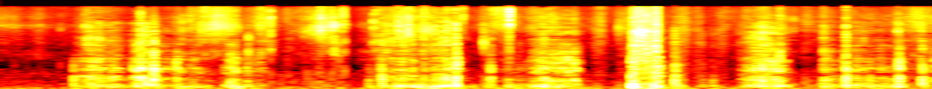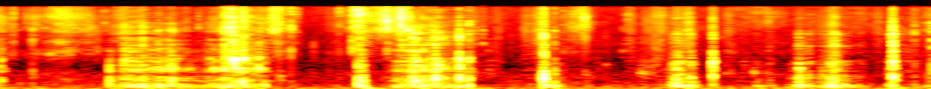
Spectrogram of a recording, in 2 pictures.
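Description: A thin wooden craft stick is scratched across a coarse, gritty sheet of sandpaper lying flat. Rough, rasping strokes come in quick irregular bursts, each a dry, crackly scrape with a low, hollow body and a bright gritty hiss on top.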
